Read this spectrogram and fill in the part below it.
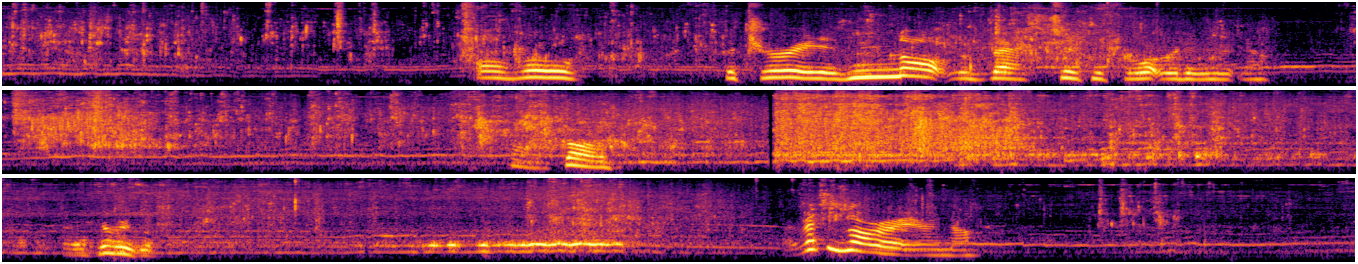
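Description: An electric motorbike motor whines steadily, its pitch rising and falling as it speeds up and slows down.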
